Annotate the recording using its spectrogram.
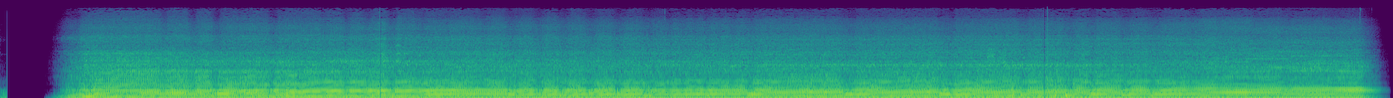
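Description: A car engine held at high revs during a burnout, starting about a second in. The revs waver and dip briefly several times.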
